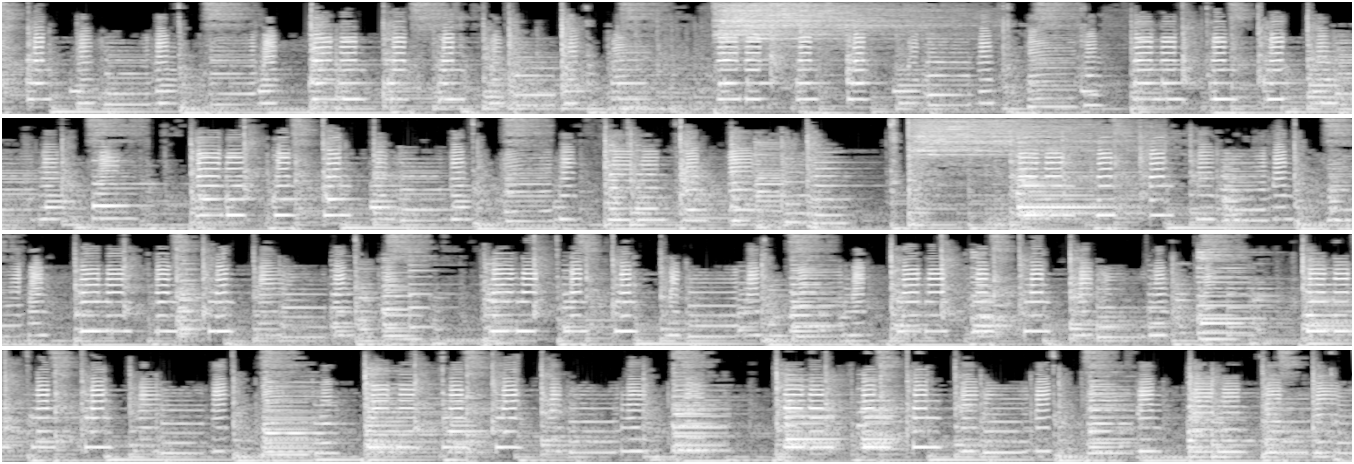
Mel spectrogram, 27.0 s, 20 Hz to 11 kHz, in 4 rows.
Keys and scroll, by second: 0.6 Escape, 11.7 m, 12.9 Up, 15.5 Up, 18.1 Up, 22.1 Up, 26.8 1.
